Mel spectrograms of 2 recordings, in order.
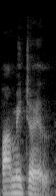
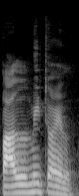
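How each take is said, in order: First: The L sound is left out of the word. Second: The L sound is pronounced in the word. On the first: The speaker calls it right. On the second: The speaker calls it wrong.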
